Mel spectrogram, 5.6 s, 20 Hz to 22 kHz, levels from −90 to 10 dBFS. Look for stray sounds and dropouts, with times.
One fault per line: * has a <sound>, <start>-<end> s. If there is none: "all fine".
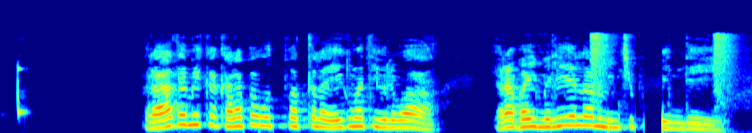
* has a dropout, 4.8-5.0 s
